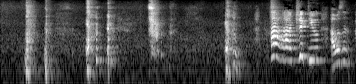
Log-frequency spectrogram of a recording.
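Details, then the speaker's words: A child gives several short, deliberate pretend coughs, then a brief vocal sound, imitating a cold; the child does not actually have a cold, so this is a simulated voluntary cough. "didn't actually have a cold. I was just pretending."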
